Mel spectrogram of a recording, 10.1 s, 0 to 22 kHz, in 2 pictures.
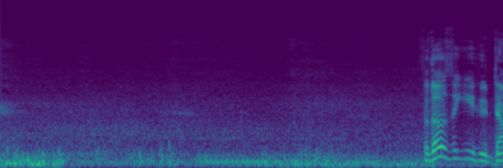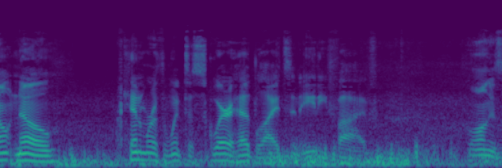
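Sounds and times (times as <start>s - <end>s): vehicle engine hum: 0.0s - 10.0s
wind buffeting microphone: 0.0s - 10.0s.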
